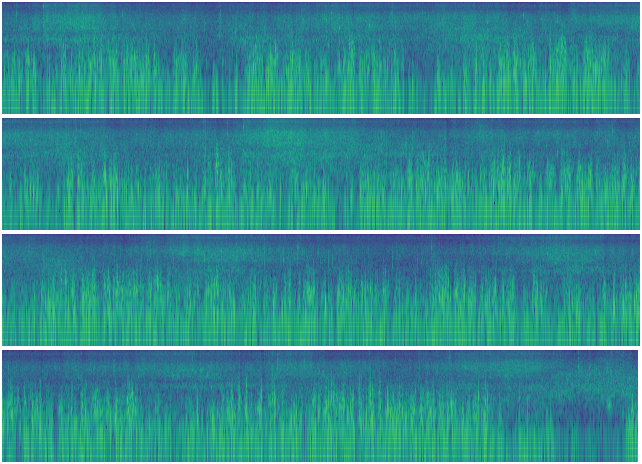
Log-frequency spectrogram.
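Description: Heavy wind buffeting the microphone over sea surf washing against jetty rocks, with a few louder washes of surf now and then.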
